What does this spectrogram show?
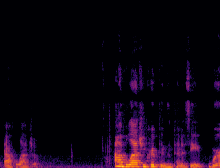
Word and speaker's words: Appalachia: Also, I used to say Appalachia and then I moved to Tennessee and everyone says Appalachia and apparently that's like the correct way to say it. Um, I don't know why I did air quotes. Apparently, that's the correct way to say it. So, for the people who don't know, it's Appalachia.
